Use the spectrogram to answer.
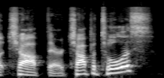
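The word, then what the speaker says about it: Tchoupitoulas: think you guys just call it chop there choppatoulis choppatoulis that's it okay yeah so we were we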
